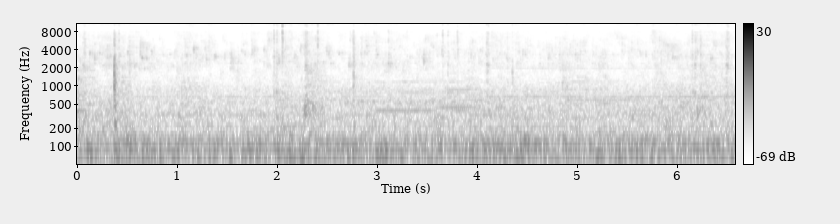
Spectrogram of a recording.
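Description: Bonsai scissors snipping shoots on a Chinese elm: several faint, sharp clicks spaced irregularly over a low, steady background hum.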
